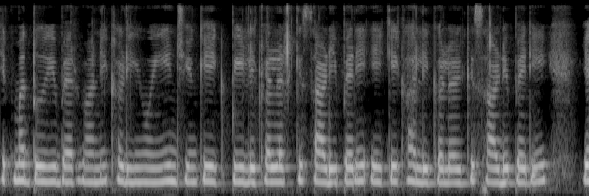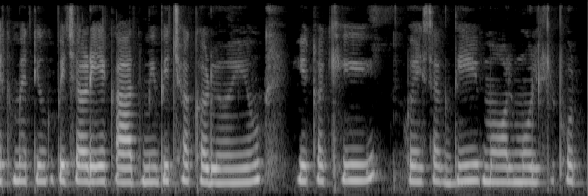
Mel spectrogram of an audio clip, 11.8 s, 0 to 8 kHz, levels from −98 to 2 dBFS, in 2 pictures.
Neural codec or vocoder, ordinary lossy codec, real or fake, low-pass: none; none; real; 7.2 kHz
